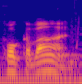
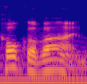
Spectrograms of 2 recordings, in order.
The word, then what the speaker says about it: coq au vin: Isn't it like Coq Van. Like the Q is silent? Like it's just No, it's pronounced Coq Van. Like croquette? Coke. Like how you say croquette? No, it's Coq Van. Pronounced Coq Van, man. So the Q is not silent.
